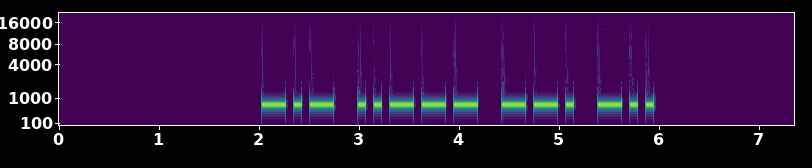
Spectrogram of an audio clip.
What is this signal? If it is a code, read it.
Morse code, heard as a keyed tone, about 15 wpm, 700 Hz. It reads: K2GD
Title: USA Call Signs - 4 Characters - Repeated 2x - 15wpm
